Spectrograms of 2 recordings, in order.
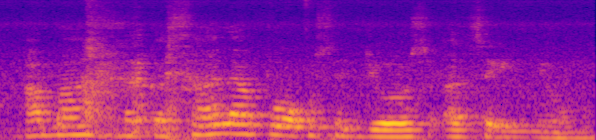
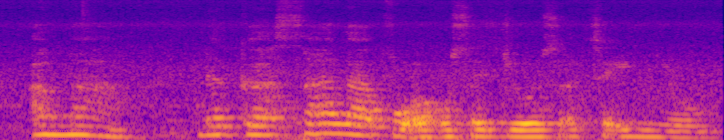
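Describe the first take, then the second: Both takes have the same delivery.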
